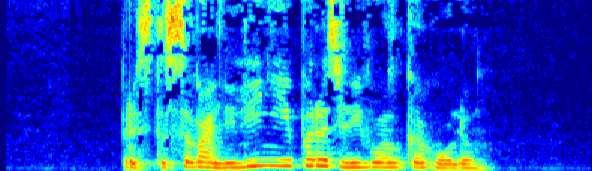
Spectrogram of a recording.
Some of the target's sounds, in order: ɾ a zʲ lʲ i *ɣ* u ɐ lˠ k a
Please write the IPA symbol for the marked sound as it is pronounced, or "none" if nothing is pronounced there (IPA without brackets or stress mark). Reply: v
